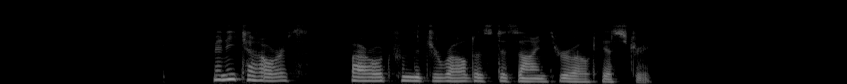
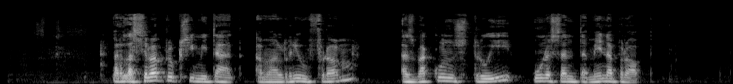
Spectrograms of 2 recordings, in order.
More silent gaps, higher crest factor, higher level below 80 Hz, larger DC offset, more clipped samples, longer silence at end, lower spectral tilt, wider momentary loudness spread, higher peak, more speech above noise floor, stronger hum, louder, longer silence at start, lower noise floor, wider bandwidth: first, 3.12-3.26 s, 3.39-3.50 s vs none; about the same, 20 dB vs 22 dB; second, -78 dBFS vs -60 dBFS; neither; neither; first, 1.95 s vs 0.95 s; about the same, -6 dB/octave vs -6 dB/octave; about the same, 9 LU vs 9 LU; second, -20 dBFS vs -2 dBFS; first, over 52 dB vs 44 dB; neither; second, -39 LUFS vs -23 LUFS; first, 2.15 s vs 1 s; first, under -90 dBFS vs -66 dBFS; second, 7.4 kHz vs 11.5 kHz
